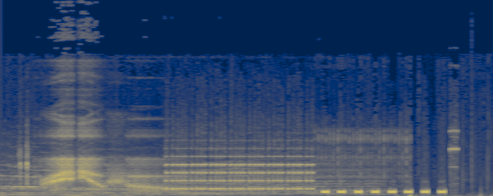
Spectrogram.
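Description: An electronic alarm clock goes off loudly: a warbling tone and a sustained buzzy drone, then about eight quick, evenly spaced high beeps. No one speaks.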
